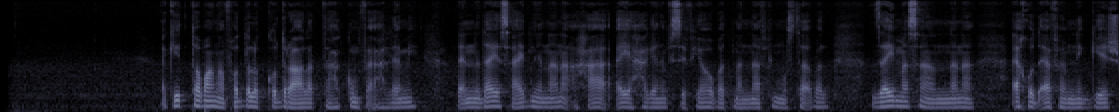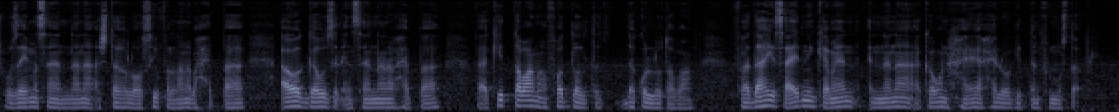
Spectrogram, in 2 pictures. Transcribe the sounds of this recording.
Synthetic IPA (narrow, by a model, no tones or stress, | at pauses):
ʔækiːd̪̚t̪ˤɑbʕɑnʔɑfɑd̪ˤːelelqod̪ɾˤɑʕalæt̪ːæħakːomfḭʔa̰ʕlæːmileʔenːd̪æjesaʕed̪niʔenːʔænæ̰ʔa̰ħaʔʔæjːħaːɡænæfsifiːhæwebæt̪mænːæːfilmost̪æ̰ʔbæl | zæjːmæsælænʔenːʔænæ | ʔæːxod̪ʔæ̰ːfæmenelɡːeːʃwezæjːmæsælænʔenːʔænæʔæ̰ʃt̪æɣelwɑsˤiːfɑʔenːiʔænæbaħebːæhæ | ʔæwʔæɡæwːezelʔḛnsæːnʔenːʔænæbaħebːæhæ | fæʔækiːd̪̚t̪ˤɑbʕɑnʔɑfɑd̪ˤːɑld̪ækolːot̪ˤɑbʕɑn | fæd̪æjesaʕed̪nikæmæːnʔenːʔænæʔæ̰kæwːenħajæːħelwæɡed̪ːænfilmost̪æ̰ʔb̥æl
